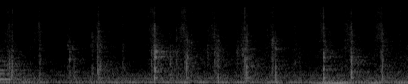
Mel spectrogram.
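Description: A deck of tarot cards shuffled by hand: a fast, faint run of card flicks and clicks.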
